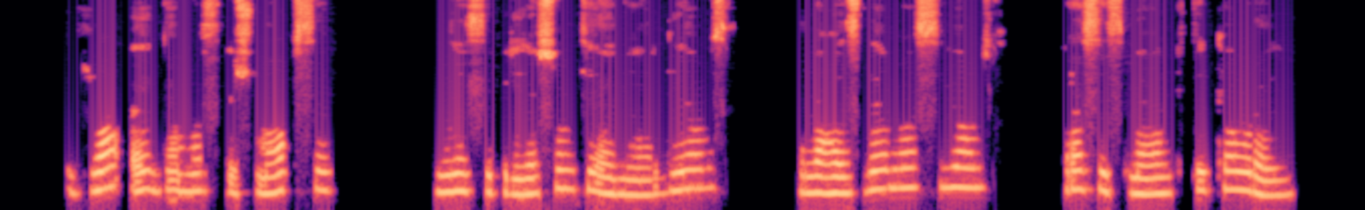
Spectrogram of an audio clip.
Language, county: Lithuanian, Vilnius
